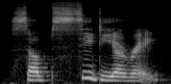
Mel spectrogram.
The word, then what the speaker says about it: subsidiary: distribution distributor number 27 there are two different ways to pronounce this like we talked about before we could also cut a syllable in this word so we have subsidiary subsidiary subsidiary but if you want to cut the syllable to make it a little bit easier subsidiary subsidiary yeah absolutely I I always do that like I I use the second example with the cut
